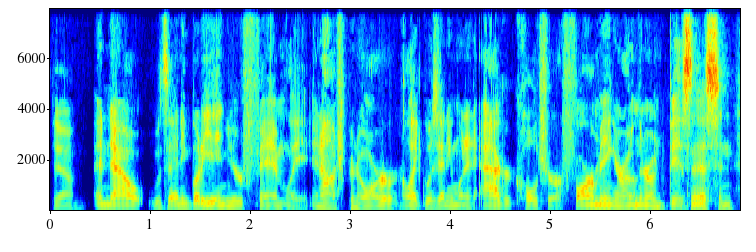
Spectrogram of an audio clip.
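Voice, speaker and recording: A man's voice: on the low side, fairly quick. A man hosting a business podcast, reading an upbeat scripted intro and then chatting in a friendly, loose way with his guest. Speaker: podcast host.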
